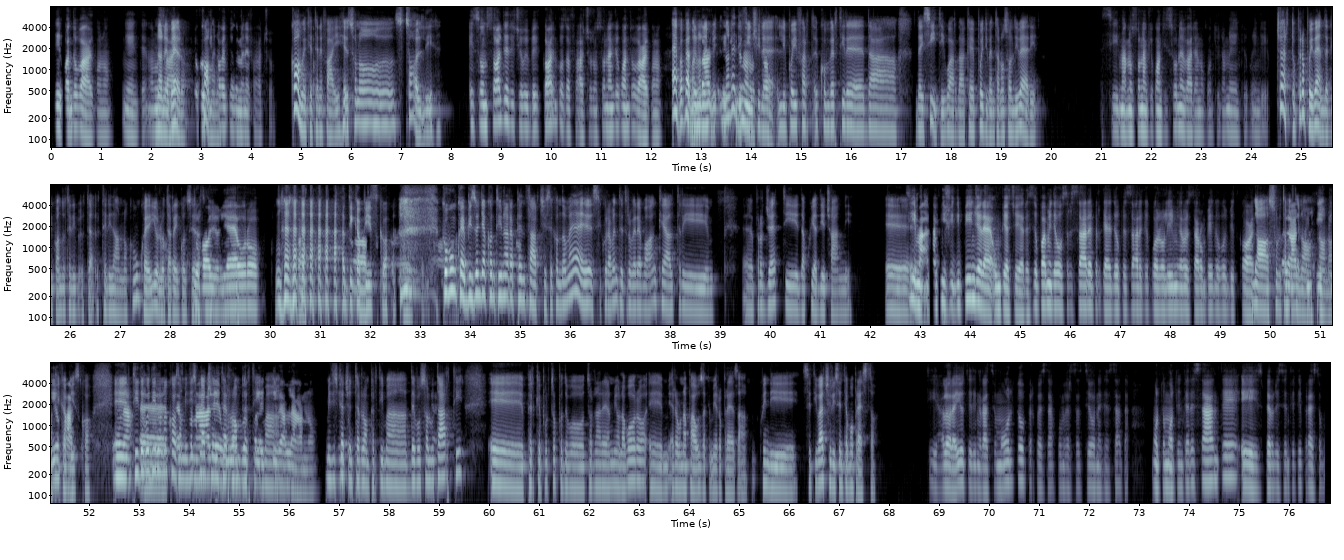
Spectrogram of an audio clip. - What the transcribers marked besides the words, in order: distorted speech; chuckle; drawn out: "Sono"; drawn out: "da"; other background noise; laugh; unintelligible speech; tapping
- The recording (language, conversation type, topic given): Italian, unstructured, Come immagini la tua vita tra dieci anni?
